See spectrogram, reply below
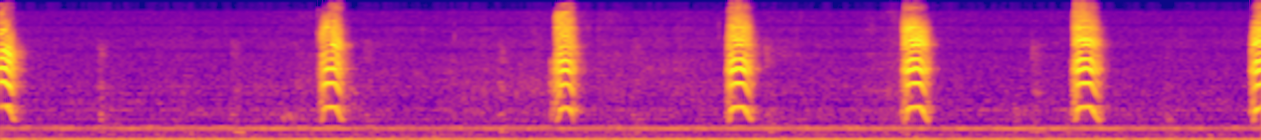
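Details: African grey parrot newborn being fed, repeating short raspy arched calls about every one to one and a half seconds, seven in all, each similar in shape and loudness, against a steady low hum in a quiet room.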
